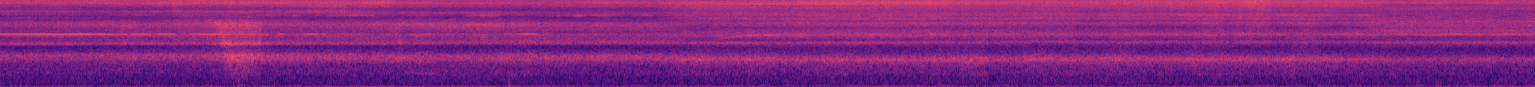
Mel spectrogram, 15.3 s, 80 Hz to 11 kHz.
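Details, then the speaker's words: High-speed dental handpiece with an LVS1 0.5 mm depth-cutting diamond making half-millimetre depth cuts to begin veneer preparations on a patient's lower premolars, canines and lateral incisor; steady high-pitched hiss and whine. "this is the lbs one 0.5 millimeter def cutting diamond that i'm using here to begin my veneer preparations"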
